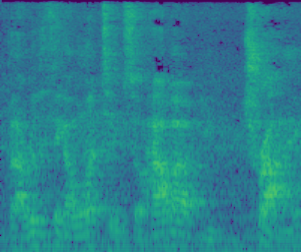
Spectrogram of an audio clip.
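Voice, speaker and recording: A young man telling a story in casual chat, animated and full of "like", acting out his own reactions. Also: medium pitch, fast talker. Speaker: actor telling a story on a livestream. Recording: echoey, distant mic, faint noise.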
